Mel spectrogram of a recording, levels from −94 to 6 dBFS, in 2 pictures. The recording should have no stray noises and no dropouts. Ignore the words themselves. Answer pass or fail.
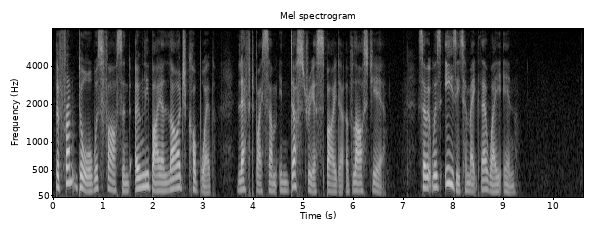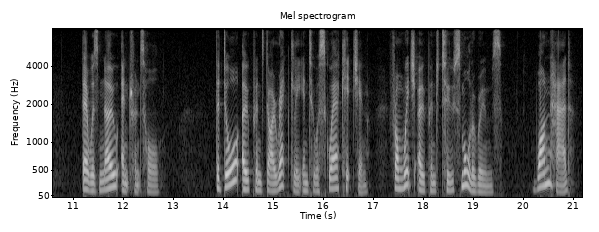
pass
